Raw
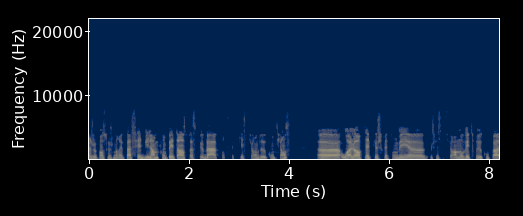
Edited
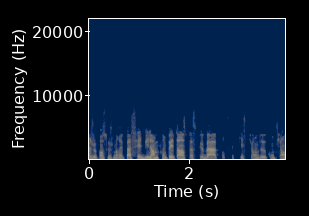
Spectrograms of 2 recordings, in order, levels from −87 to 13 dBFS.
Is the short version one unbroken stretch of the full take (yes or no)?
yes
